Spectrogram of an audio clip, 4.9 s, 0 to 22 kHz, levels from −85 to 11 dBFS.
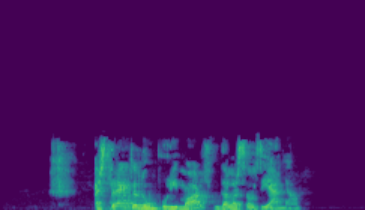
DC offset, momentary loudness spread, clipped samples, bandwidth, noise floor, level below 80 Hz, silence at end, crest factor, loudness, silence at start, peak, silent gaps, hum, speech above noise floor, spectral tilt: under 0.1%; 17 LU; under 0.1%; 8 kHz; -82 dBFS; -58 dBFS; 0.9 s; 16 dB; -14 LUFS; 0.7 s; 0 dBFS; none; none; 68 dB; -4 dB/octave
